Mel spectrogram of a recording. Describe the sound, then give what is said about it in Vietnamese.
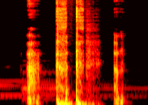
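A thin, pale, sickly man coughs and clears his throat in four short, harsh bursts, with the middle two close together. They come alone over a faint steady hum. “Thấy người anh ốm o đi, còn xanh xao mà chốc chốc lại ho húng hắng”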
